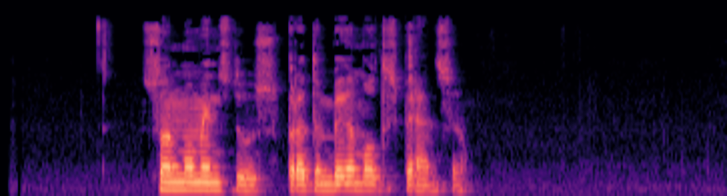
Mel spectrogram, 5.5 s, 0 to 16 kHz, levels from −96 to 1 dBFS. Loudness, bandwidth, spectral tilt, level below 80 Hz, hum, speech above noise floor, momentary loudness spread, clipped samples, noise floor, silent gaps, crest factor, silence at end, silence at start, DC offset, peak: -21 LUFS; 11.5 kHz; -6.5 dB/octave; -70 dBFS; none; 48 dB; 18 LU; under 0.1%; -69 dBFS; none; 22 dB; 1.95 s; 1.1 s; under 0.1%; -4 dBFS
